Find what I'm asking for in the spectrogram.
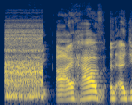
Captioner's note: screen buzzing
